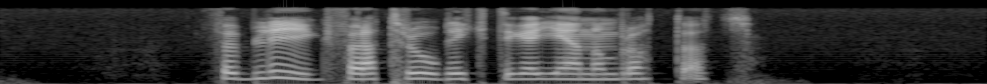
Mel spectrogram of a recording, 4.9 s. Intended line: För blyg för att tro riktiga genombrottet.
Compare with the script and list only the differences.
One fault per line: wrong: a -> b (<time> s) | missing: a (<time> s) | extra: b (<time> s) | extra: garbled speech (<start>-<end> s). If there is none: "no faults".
no faults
